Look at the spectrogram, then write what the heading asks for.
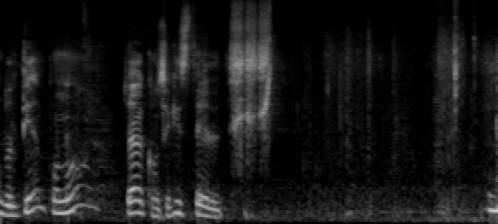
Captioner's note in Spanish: Silbido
